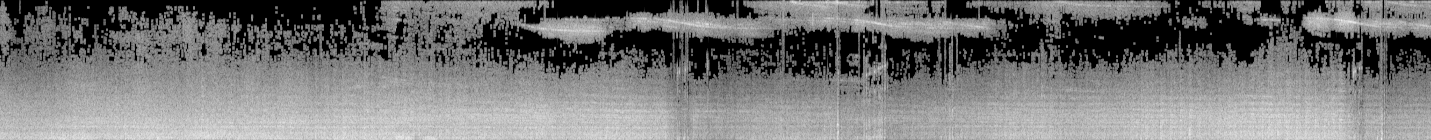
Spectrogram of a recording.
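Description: Electric train running past on the rails: a steady rolling noise of wheels on track with a high whine over it, dipping briefly about halfway through and again near the end.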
